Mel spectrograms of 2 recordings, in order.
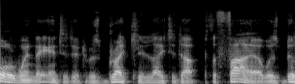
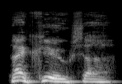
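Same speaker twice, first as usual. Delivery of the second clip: high, raised thanks with a hint of triumph; note of triumph; 7 semitones higher, 4 dB louder, slower than usual. A narrator's reading. Butler answering his master through the door, a touch triumphant. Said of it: "a note of something like triumph".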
